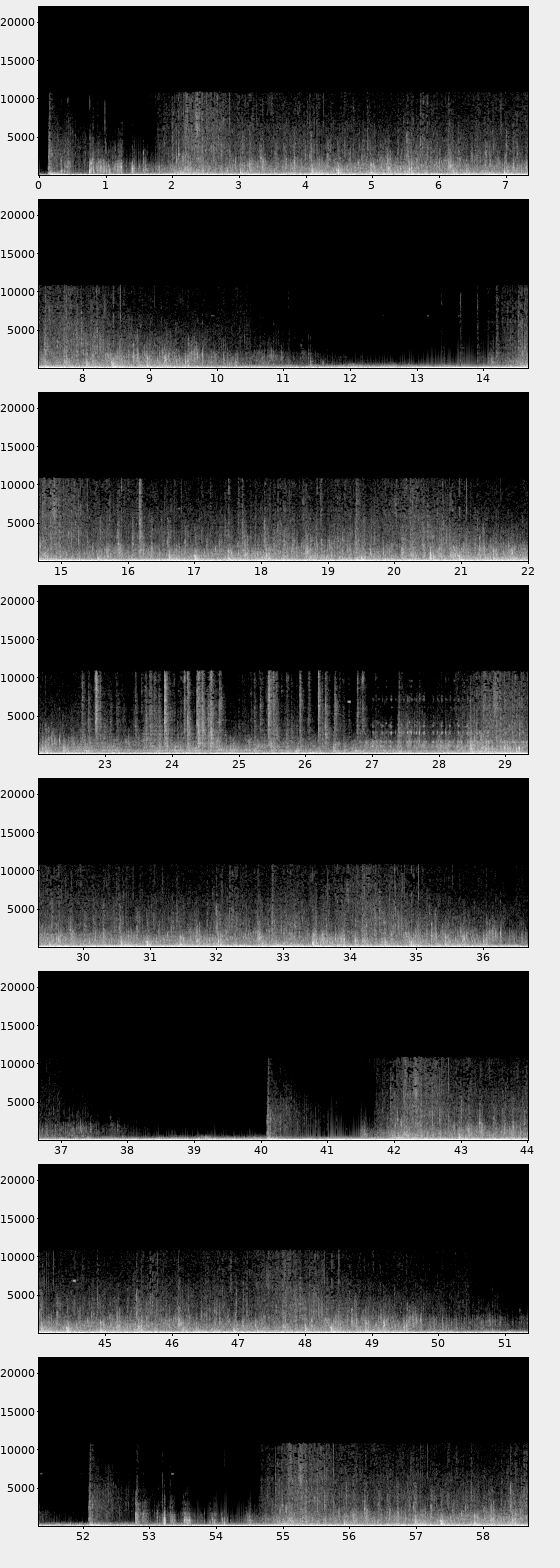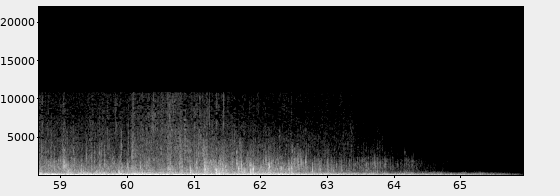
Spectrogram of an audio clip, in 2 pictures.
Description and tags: An earthquake sound. Enjoy.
